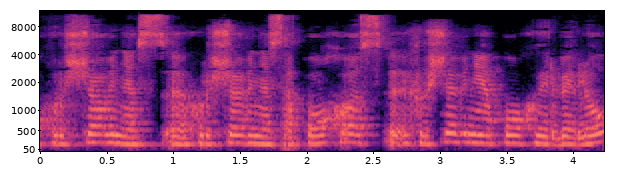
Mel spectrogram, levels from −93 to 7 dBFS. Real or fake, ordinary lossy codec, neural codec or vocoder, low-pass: real; AAC, 32 kbps; none; 10.8 kHz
